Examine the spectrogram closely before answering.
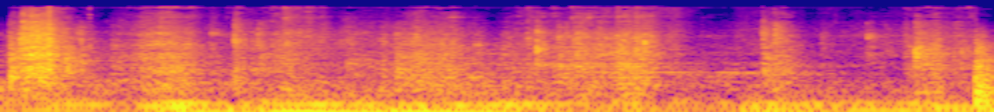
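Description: Mechanical clicks and knocks, sharpest at the very start, with a low rumble for a couple of seconds in the middle.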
